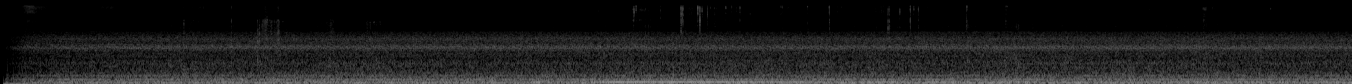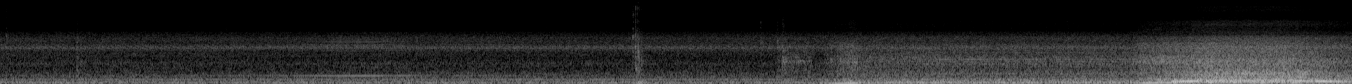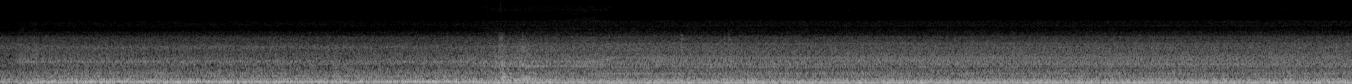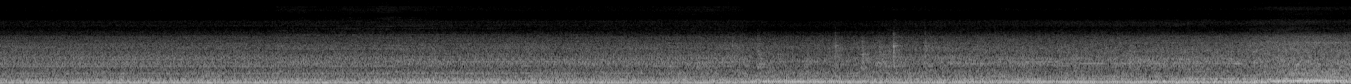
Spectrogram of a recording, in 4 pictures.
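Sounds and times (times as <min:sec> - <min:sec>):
excavator diesel engine running: 0:21.0 - 0:54.0.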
